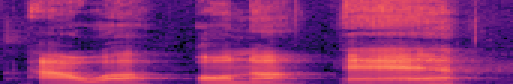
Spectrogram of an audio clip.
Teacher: La H es muda. Es como si no estuviera allí y empieza por vocal. No afecta fonéticamente y por eso usamos el artículo an.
